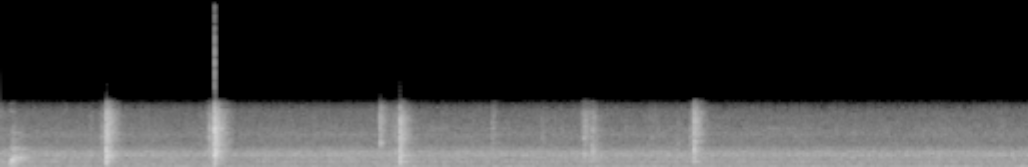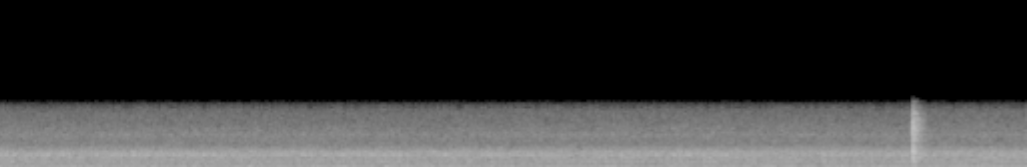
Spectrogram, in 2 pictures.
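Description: A rifle's parts click and clack as a man handles it.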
